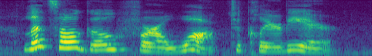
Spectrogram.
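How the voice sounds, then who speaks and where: A put-on character voice with very wide pitch swings at a moderate pace. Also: woman, fairly high pitch for a woman. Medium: read story. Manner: hearty.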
